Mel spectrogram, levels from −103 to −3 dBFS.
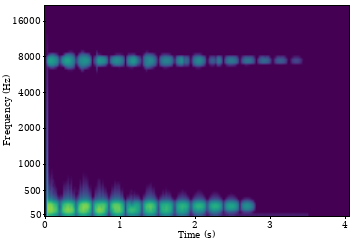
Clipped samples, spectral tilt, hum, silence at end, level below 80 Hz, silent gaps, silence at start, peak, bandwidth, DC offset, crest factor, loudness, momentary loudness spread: under 0.1%; -9.5 dB/octave; none; 1.5 s; -58 dBFS; none; 0.05 s; -14 dBFS; 8.6 kHz; under 0.1%; 20 dB; -32 LUFS; 20 LU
